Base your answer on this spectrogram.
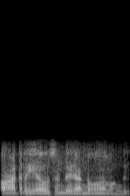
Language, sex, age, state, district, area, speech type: Malayalam, male, 18-30, Kerala, Wayanad, rural, conversation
